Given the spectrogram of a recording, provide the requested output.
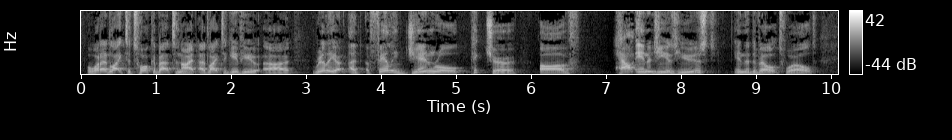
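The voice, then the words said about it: Mixed Australian and American accent. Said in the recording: “I have an accent that is neither here nor there. I grew up in Australia, in Armidale, New South Wales, and then I went and did my PhD in the US... my accent is a mixture of those things”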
